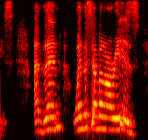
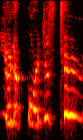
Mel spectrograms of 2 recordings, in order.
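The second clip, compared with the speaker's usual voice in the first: very high, loud playful squeal; mock gushing; 12 semitones higher, 5 dB louder than usual. Retelling her comeback to the big Texan, mock gushing. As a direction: throw the compliment back in a high, hammed-up voice.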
